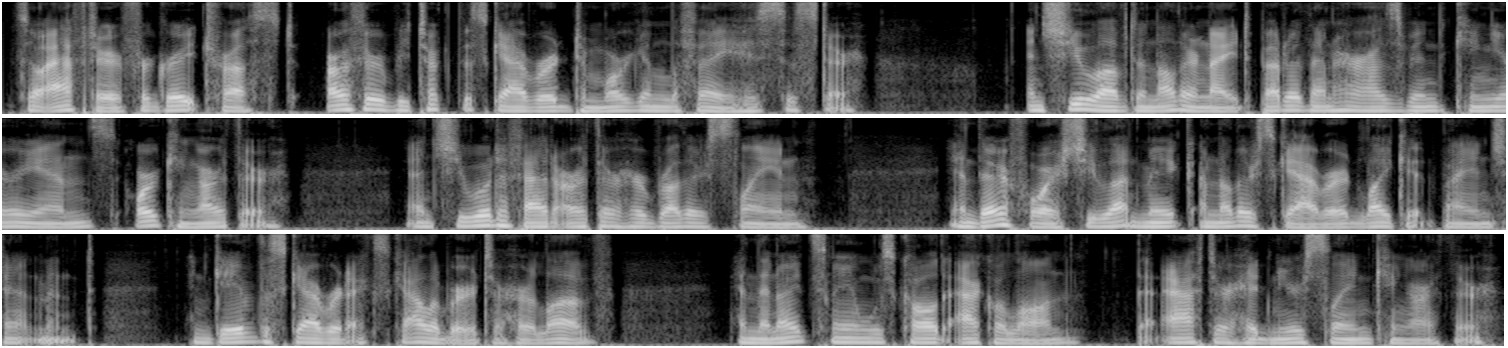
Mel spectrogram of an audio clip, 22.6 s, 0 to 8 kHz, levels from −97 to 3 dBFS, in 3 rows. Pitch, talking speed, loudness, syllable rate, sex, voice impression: 100 Hz, 190 wpm, -21 LUFS, 5.5 syllables/s, male, masculine, adult-like, tensed, slightly bright, slightly muffled, cool, intellectual, sincere, friendly, wild, lively, kind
